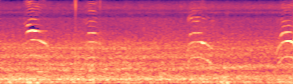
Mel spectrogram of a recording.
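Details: High, downward-curving meows from cats, four short cries in irregular spacing, with a brief click near the start and constant low background noise throughout.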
